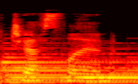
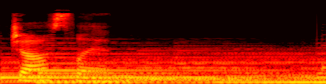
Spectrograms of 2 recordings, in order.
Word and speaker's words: Jocelyn: Pronunciation, Jahslyn or Jocelyn.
